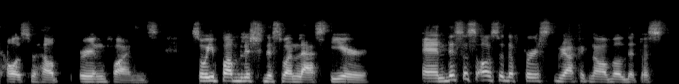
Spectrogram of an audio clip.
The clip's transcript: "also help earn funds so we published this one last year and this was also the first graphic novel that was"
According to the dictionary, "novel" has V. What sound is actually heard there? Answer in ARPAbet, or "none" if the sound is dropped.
V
